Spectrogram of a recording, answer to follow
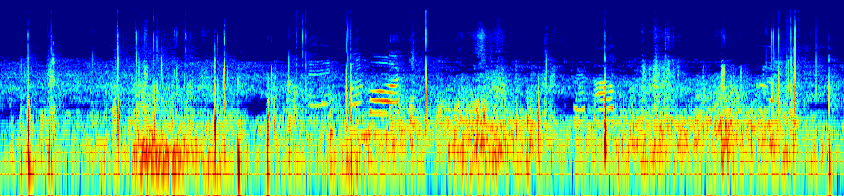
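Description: Women's voices calling out and chattering in short bursts, over a steady outdoor background. Many sharp clicks and pops are scattered throughout.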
